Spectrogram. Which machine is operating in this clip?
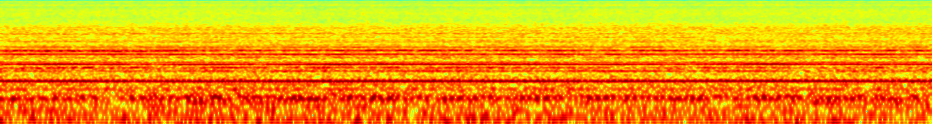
fan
